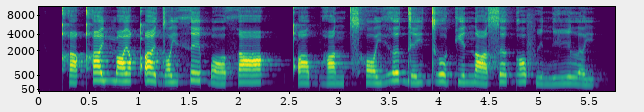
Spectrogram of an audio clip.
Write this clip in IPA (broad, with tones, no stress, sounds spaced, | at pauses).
qʰ i˨ qʰ e˦ j m ɑ˦ j qʼ e˦˨ d ɔ˧ j θ e˦ ɓ ɔ˨ θ ɑ˦ | qʼ ɔ˨ bʱ ɑ˨ n t͡sʰ ɔ˨ j ɦ ə˦ d e˨˦ j dʱ o˦˨ kʲ e˧ n ɑ˨ s ə˦ ɡ ɔ˦ f i˨ n ɣ i˧ l ə˨ j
